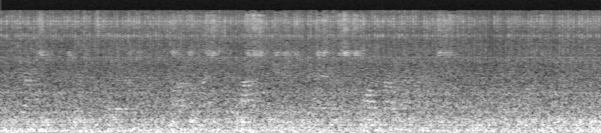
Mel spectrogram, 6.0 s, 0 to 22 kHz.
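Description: Volvo B12BLE bus on the move, heard from the driver's side in the cabin: the DH12E straight-six diesel running with steady road and cabin rumble.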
